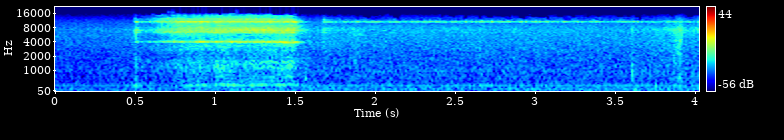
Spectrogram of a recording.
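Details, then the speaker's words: Kodak Retina Reflex IV retard gear train being worked in solvent during cleaning: a short, even, high-pitched whirr of about a second with no catches or stutters, so it runs smoothly and freely. "Now the retard gear train, I can work this in the solvent. I'm listening and watching to make sure that the action is smooth, doesn't hesitate."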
